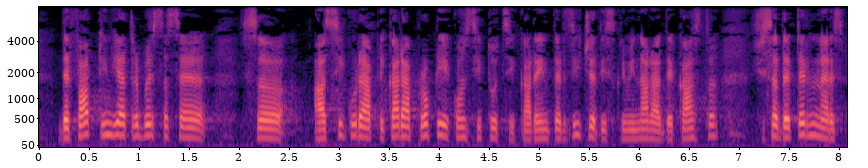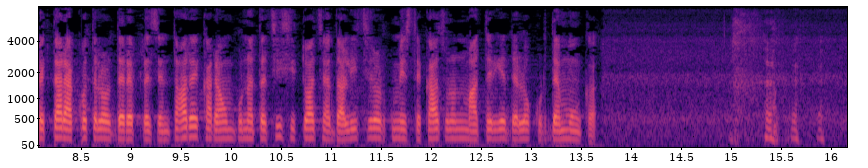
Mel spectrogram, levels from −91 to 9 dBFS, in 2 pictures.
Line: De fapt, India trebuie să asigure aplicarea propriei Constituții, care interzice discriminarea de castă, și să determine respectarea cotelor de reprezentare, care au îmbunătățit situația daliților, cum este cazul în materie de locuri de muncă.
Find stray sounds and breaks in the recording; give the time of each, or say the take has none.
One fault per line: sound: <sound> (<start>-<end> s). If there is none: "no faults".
sound: laugh (14.9-16.0 s)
